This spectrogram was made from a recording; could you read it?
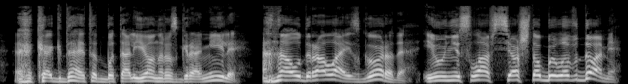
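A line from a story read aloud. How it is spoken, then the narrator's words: Loud yelling. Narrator (Russian): я уже здорово орал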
